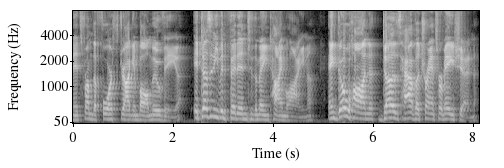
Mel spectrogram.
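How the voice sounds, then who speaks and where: A man's voice: medium pitch, fairly bright tone, reverberant. A man doing a reaction commentary, answering critics with sarcastic, argumentative retorts. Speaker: commentary YouTuber.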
